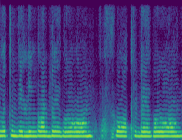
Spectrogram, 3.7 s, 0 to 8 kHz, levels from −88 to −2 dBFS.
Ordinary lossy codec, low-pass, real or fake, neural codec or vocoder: none; none; fake; codec, 16 kHz, 1 kbps, FreqCodec, smaller model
